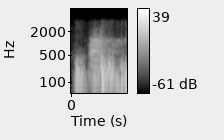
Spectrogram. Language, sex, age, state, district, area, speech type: Kannada, male, 18-30, Karnataka, Mysore, urban, conversation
